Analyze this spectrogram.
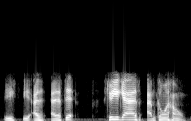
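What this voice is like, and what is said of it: Cartoon character voice impression. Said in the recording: “sound like Cartman ... my various voices are now being critiqued”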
